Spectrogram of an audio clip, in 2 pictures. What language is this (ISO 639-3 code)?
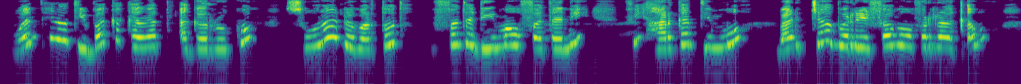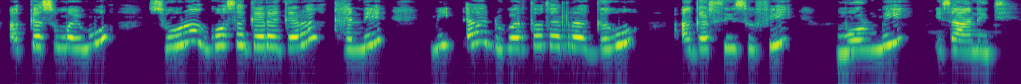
orm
